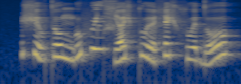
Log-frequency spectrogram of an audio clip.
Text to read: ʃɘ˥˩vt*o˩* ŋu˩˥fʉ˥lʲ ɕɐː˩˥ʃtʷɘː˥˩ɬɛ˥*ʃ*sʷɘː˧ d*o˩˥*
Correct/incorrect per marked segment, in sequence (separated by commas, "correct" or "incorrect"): incorrect, correct, correct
